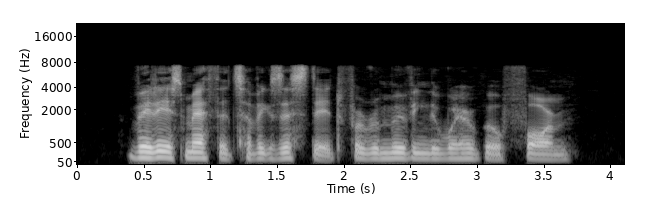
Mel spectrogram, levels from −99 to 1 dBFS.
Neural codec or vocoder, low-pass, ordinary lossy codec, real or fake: none; 7.2 kHz; none; real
